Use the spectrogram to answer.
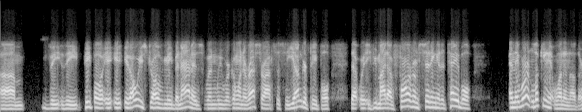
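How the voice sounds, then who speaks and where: Here a man talks at a fairly quick pace in a fairly high pitch. His pitch variation is ordinary. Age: 60s. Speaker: auto repair shop owner. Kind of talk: open forum discussion. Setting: in a car. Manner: halting, repeats words.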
